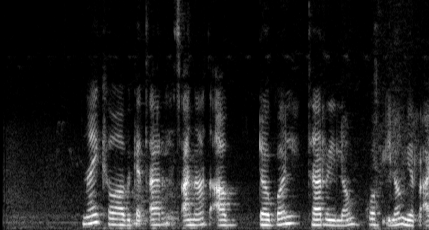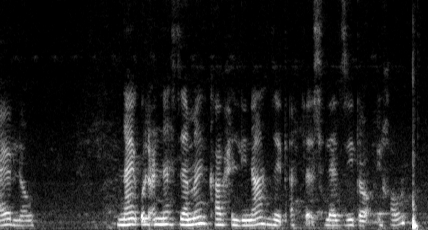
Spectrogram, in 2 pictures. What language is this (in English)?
Tigrinya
